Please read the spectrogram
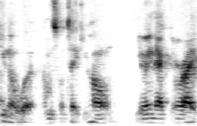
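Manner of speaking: hushed, gentle mock breakup voice; real calm. Man showing friends how he'd calmly send his date home, soft and calm. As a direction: say it softly, imitating an unbothered man. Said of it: "just gonna get real calm".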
